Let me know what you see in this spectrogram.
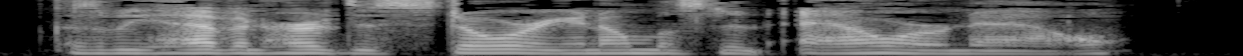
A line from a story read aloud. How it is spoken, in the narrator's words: Arlene muttered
